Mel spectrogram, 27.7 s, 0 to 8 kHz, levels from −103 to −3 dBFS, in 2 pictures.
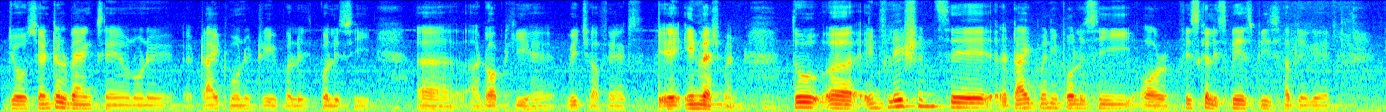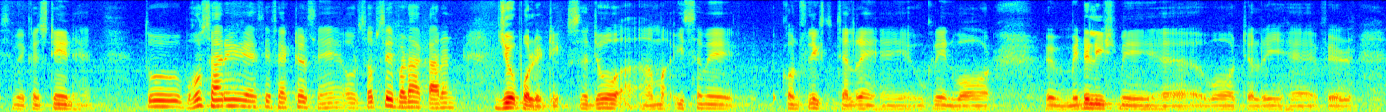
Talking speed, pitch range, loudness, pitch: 130 wpm, 90-120 Hz, -25 LUFS, 105 Hz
